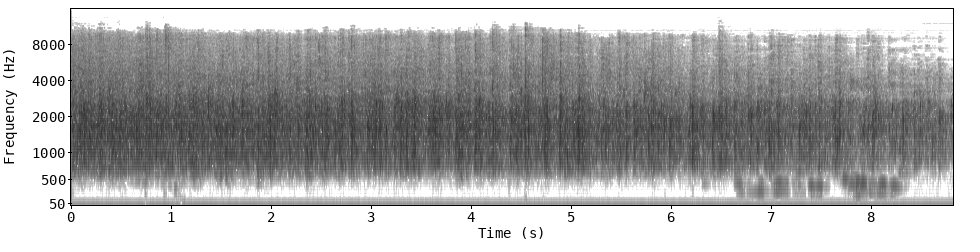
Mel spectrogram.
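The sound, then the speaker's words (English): Loud, sustained applause from a crowd for Maharaj at a spiritual festival, a dense steady wash of many hands clapping that holds for several seconds at an even level, with faint voices surfacing briefly near the end. “So, once again, let us have a big, huge round of applause for Maharaj.”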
